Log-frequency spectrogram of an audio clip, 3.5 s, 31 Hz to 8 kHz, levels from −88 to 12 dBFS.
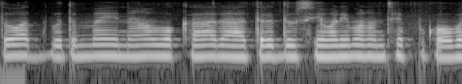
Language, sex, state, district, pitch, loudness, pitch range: Telugu, female, Andhra Pradesh, Visakhapatnam, 195 Hz, -17 LUFS, 195-200 Hz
